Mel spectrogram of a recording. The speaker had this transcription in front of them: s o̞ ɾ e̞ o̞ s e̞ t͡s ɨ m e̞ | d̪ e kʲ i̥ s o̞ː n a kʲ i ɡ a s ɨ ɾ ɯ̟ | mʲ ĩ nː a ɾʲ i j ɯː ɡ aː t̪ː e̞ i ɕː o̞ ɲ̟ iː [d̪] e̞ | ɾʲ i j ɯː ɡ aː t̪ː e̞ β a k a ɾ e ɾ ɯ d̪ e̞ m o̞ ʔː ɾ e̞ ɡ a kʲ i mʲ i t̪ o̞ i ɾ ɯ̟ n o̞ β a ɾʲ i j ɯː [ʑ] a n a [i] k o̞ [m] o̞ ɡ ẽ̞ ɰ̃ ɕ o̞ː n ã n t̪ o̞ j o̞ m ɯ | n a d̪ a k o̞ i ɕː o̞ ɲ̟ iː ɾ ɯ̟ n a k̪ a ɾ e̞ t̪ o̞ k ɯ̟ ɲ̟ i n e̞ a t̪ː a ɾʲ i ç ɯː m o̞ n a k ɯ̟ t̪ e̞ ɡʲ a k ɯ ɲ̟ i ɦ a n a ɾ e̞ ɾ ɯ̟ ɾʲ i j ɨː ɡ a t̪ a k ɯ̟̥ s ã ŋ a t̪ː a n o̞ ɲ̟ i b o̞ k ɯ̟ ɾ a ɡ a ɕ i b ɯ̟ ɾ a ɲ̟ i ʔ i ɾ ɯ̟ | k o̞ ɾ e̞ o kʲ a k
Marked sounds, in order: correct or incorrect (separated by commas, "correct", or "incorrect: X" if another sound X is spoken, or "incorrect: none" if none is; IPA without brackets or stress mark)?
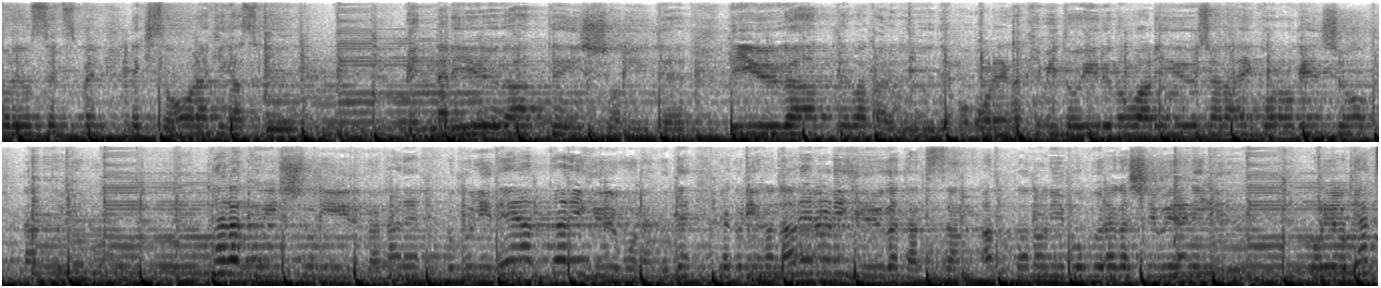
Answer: incorrect: t̪, correct, correct, incorrect: n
